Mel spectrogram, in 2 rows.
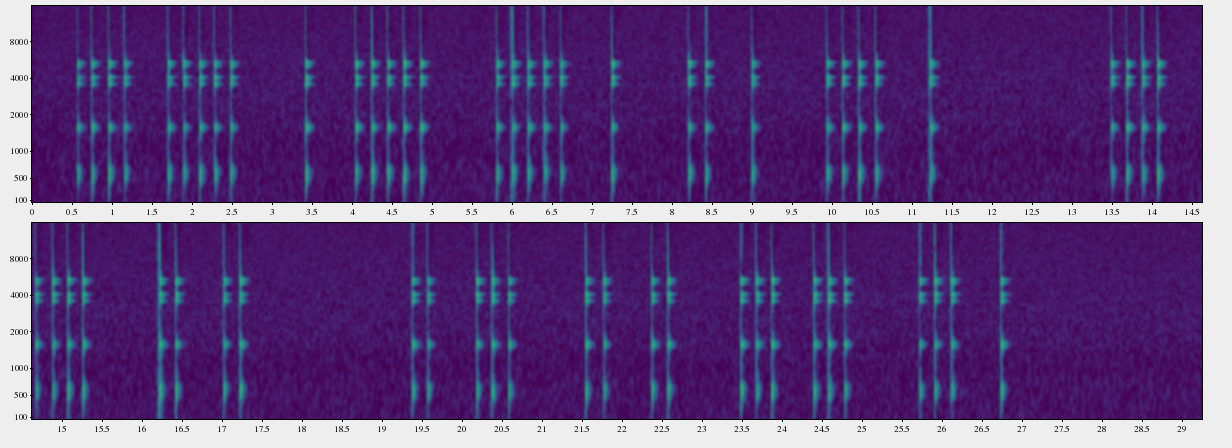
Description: Tap code, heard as taps on a metal pipe, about 5 knocks a second. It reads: UEVFQ TG HGNL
